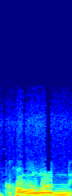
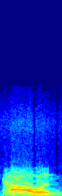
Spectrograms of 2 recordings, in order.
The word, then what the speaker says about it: Colin: Colin in Dothan, Alabama. Welcome to the program. Hey, Rush. Actually, it's pronounced Colin, but I wanted to go back to the San Francisco story about the school board.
